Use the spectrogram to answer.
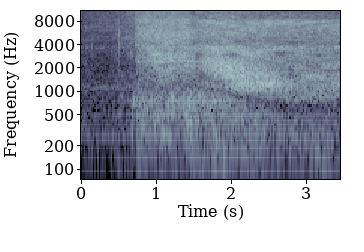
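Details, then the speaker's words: Steady rushing hiss of airflow from a patient's NIPPV (non-invasive positive pressure ventilation) machine, switched on with the mask off, used for type 2 respiratory failure, nocturnal hypoventilation and sleep apnoea; the air rises in force. "I'm going to put the the sound next to actually moves my hair. Look how fast it is. Hopefully, you can hear me over it."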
